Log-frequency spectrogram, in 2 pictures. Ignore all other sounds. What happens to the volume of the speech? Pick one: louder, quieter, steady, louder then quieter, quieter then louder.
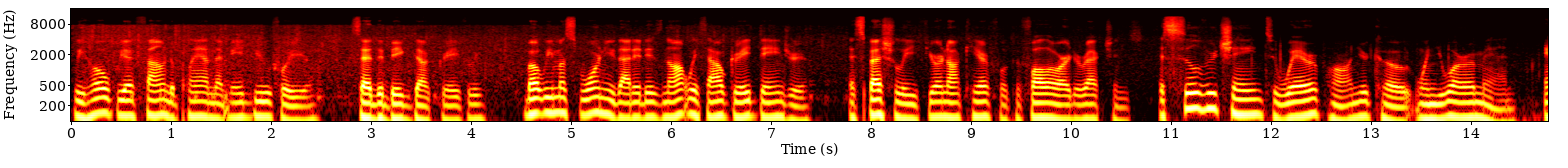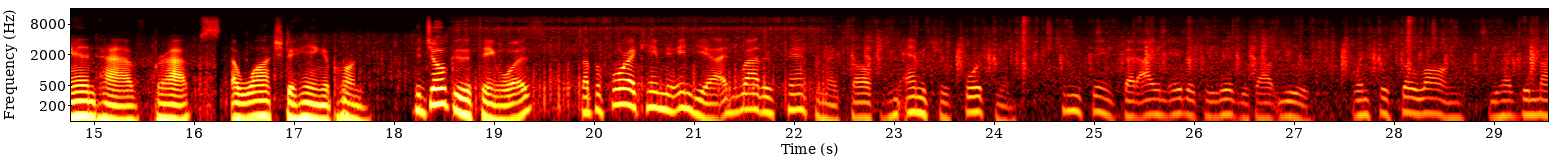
quieter.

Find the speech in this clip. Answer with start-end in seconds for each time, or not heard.
0.0-29.4.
